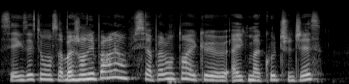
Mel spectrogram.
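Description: A woman with a normal speaking voice talks at a fairly quick pace with ordinary pitch variation. The recording is very clean, with a silent background. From France, Brittany (Brest). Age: 30s. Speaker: professional footballer. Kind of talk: casual interview. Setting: club headquarters.

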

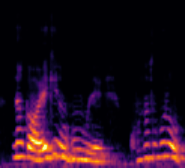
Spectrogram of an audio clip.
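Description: A woman talks at a very fast pace. Audible room echo and noticeable background noise surround her. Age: 20s. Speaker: podcast host and theater troupe leader. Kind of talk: casual chat. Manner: animated.

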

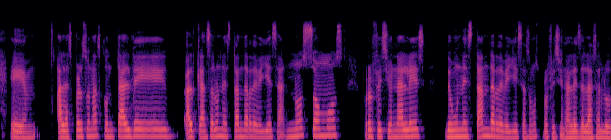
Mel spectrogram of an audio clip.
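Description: Against a quiet background, a woman talks with monotone, flat intonation. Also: medium pitch for a woman, moderate pace. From Mexico, Michoacán. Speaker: nutritionist. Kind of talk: interview.

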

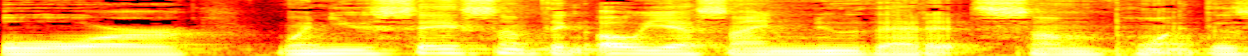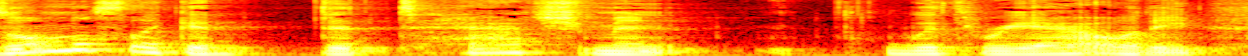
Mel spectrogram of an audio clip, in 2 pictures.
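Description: On a very clean recording with a silent background, a somewhat breathy man speaks at a moderate pace with ordinary pitch variation. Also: medium pitch for a man. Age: 40s. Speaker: podcast host. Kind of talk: casual solo monologue. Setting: home basement. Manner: halting, many fillers.

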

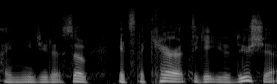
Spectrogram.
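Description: On a very clean recording with a silent background, a man with an American accent speaks at a moderate pace in a medium pitch with ordinary pitch variation. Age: 30s. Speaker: entrepreneur and real estate investor. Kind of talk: casual interview.

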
